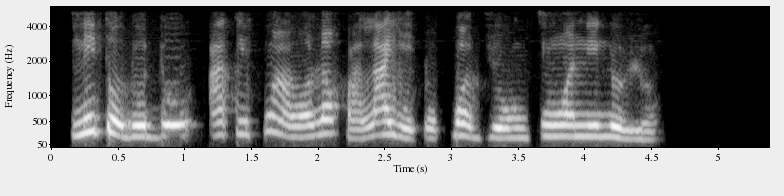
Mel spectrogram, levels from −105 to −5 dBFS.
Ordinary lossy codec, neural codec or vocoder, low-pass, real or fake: none; codec, 24 kHz, 3 kbps, HILCodec; 5.4 kHz; fake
